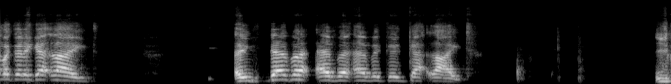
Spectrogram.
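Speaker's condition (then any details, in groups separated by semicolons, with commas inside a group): No condition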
